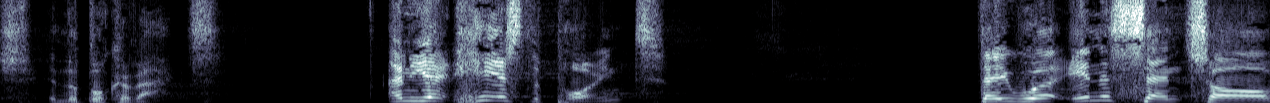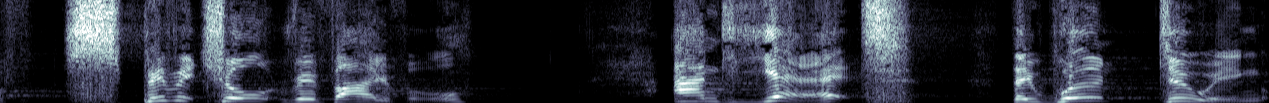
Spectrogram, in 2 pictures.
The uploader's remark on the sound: Arena Church Ilkeston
